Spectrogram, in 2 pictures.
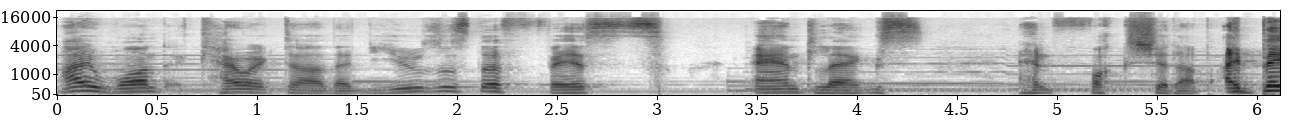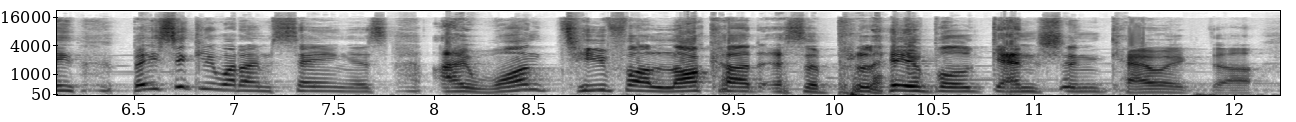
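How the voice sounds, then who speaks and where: A man's voice: sits high, expressive, measured pace, a bit bright, soft background music. A man livestreaming a video game, chatting casually and thinking aloud in a rambling, musing way, often correcting himself.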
